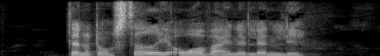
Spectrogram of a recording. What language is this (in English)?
Danish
